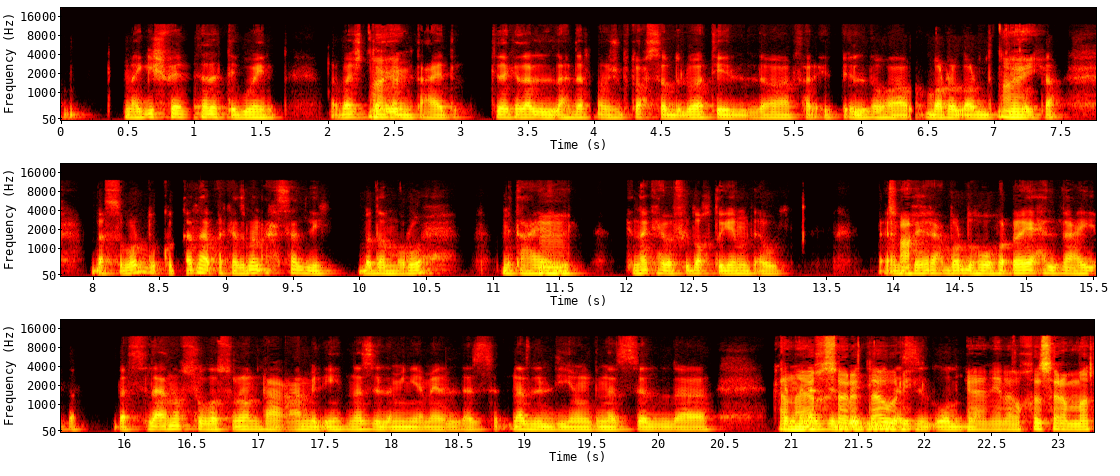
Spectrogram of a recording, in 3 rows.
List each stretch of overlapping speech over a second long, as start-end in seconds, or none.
20.9-22.4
